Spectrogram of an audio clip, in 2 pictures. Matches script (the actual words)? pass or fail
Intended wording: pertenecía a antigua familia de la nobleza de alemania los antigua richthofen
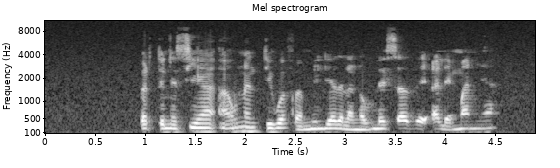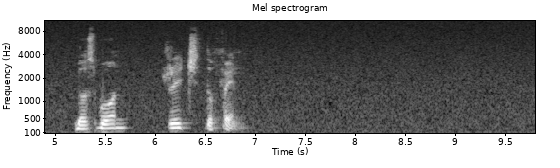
fail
